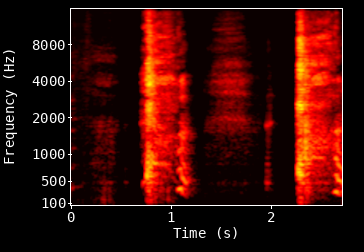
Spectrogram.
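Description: Phlegmy coughing in two harsh fits of a few bursts each, separated by a short pause and a brief throat sound, loud against near silence.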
